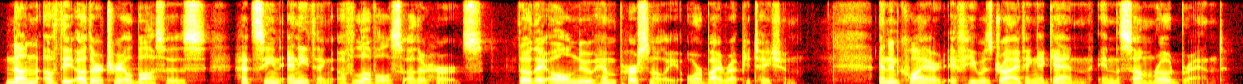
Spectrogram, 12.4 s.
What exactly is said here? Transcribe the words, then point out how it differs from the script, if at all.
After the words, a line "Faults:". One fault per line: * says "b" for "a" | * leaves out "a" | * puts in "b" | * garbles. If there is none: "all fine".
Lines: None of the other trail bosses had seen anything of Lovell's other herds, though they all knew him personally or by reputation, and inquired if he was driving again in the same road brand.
None of the other trail bosses had seen anything of Lovell's other herds, though they all knew him personally or by reputation, and inquired if he was driving again in the some road brand.
Faults:
* says "some" for "same"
